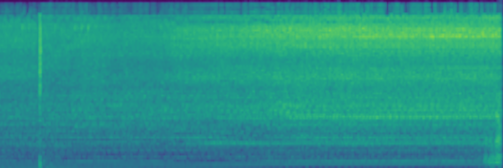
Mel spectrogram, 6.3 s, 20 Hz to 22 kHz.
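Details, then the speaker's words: 2012 Chevrolet Cruze 1.4 L Ecotec turbo with P0171 history, after camshaft cover (PCV diaphragm) replacement and sealant set: steady, even idle with low hum and no vacuum-leak whistle or hiss; repaired, normal idle. "feel anything at all and I don't hear anything at all"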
